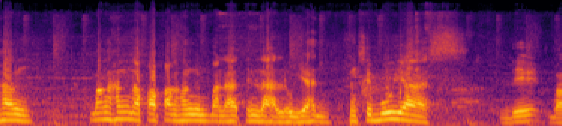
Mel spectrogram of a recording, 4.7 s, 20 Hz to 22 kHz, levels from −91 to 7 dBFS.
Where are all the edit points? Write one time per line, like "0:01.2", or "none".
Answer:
0:03.0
